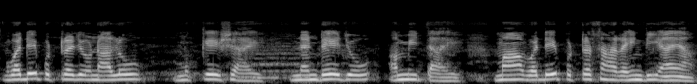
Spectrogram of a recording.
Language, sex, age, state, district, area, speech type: Sindhi, female, 60+, Maharashtra, Thane, urban, spontaneous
